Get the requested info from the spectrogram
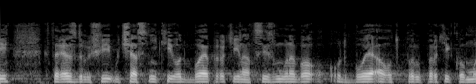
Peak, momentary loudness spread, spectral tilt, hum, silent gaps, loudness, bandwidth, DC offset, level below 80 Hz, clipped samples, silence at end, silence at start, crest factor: -4 dBFS; 8 LU; -6 dB/octave; none; none; -22 LUFS; 7.4 kHz; under 0.1%; -54 dBFS; under 0.1%; 0 s; 0 s; 18 dB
